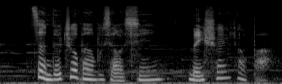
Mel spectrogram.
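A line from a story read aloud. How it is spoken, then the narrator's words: Soft gentle voice. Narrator (Chinese): 柔声道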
